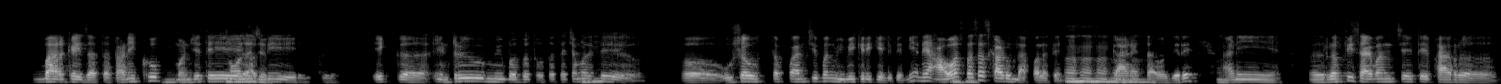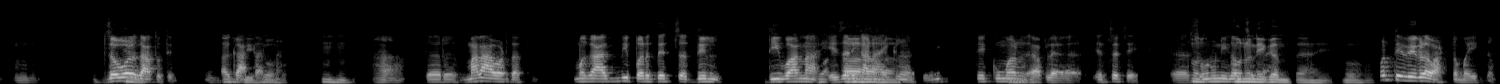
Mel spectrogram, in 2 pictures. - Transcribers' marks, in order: in English: "इंटरव्ह्यू"; tapping; other background noise
- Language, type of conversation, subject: Marathi, podcast, तुमचा आवडता गायक किंवा गायिका कोण आहे?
